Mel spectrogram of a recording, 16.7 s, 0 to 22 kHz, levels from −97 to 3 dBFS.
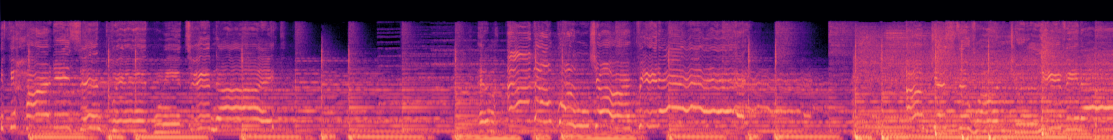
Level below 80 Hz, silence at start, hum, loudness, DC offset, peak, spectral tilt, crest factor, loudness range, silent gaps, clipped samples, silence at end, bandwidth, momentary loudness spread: -30 dBFS; 0 s; none; -18 LUFS; under 0.1%; -2 dBFS; -5 dB/octave; 16 dB; 5 LU; none; under 0.1%; 0 s; 12 kHz; 8 LU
